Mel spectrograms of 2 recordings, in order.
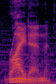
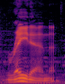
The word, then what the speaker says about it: Raiden: Classic MK characters, Scorpion, Katana, and Raiden, which actually kind of kills me to say because his name is derived from Japanese and it's supposed to be pronounced Ryden.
